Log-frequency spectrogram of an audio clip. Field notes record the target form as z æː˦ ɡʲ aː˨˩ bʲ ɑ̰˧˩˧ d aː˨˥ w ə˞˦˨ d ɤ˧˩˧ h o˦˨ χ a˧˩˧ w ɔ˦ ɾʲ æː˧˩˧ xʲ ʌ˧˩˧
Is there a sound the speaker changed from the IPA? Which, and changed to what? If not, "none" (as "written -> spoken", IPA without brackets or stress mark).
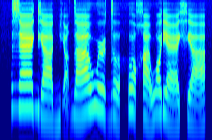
ʌ˧˩˧ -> a˧˩˧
